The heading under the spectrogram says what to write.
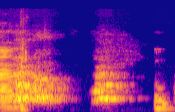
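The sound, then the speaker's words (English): A dog barks three times in quick succession, fairly loud, each bark a short harmonic burst with brief gaps between them. “Sorry, that would be my dog's.”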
